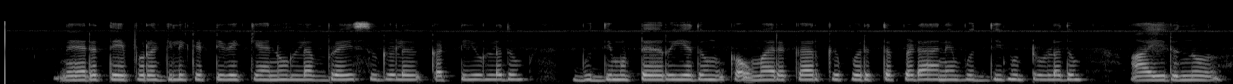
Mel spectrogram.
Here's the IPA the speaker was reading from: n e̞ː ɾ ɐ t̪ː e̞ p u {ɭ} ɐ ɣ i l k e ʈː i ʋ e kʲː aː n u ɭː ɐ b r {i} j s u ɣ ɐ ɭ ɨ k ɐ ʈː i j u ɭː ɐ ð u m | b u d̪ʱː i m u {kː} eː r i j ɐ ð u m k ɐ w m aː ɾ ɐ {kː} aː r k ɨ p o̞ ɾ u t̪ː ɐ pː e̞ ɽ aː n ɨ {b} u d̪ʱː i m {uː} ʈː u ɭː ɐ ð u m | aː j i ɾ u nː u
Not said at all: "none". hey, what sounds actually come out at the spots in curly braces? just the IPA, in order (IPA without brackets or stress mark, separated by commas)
r, e, ʈː, kː, b, u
